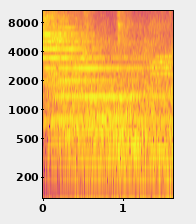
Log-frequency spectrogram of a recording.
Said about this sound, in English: Bell has sounded and we are off with our second three-way dance of the night.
